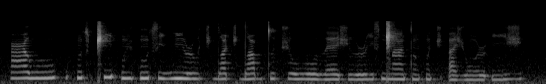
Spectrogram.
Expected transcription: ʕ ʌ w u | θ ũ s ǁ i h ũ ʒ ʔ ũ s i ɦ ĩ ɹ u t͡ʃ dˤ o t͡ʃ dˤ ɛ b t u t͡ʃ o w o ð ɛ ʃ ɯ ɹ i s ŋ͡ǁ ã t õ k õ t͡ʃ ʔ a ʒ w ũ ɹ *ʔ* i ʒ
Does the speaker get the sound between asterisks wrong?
no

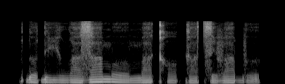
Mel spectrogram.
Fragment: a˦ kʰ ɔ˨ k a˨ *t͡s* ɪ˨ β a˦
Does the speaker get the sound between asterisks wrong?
no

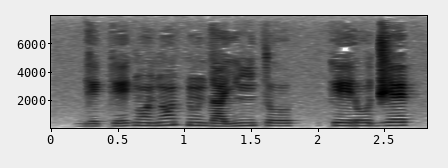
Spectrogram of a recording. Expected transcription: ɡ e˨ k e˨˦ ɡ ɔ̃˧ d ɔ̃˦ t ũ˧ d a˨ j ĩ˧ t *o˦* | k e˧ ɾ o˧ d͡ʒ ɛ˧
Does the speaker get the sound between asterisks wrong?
yes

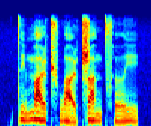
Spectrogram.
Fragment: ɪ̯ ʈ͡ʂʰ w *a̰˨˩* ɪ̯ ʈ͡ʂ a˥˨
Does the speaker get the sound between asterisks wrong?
no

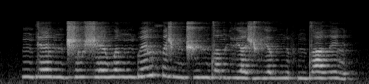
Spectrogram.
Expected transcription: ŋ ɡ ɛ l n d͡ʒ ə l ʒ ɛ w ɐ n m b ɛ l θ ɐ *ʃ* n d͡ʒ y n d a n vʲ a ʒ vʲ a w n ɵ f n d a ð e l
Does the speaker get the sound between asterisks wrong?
yes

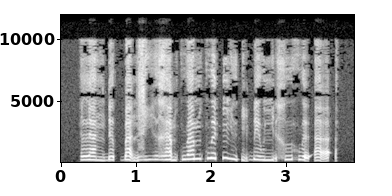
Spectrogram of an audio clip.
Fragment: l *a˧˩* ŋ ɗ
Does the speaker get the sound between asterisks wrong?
no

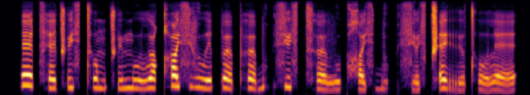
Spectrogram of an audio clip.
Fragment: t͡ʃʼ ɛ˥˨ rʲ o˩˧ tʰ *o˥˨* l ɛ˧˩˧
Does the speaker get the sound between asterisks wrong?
yes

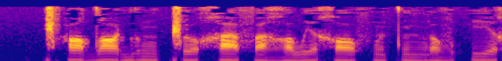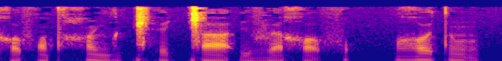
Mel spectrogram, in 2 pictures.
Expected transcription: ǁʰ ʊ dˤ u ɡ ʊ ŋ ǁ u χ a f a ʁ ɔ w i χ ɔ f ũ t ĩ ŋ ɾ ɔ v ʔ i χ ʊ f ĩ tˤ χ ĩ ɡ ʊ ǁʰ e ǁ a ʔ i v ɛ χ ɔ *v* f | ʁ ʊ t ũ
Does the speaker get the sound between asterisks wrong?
yes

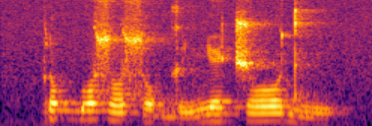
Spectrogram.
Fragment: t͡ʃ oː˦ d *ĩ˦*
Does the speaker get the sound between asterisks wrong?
yes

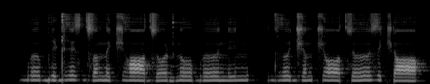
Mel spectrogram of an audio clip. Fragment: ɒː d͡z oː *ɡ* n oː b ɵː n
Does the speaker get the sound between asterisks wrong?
yes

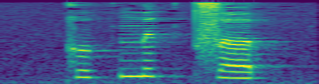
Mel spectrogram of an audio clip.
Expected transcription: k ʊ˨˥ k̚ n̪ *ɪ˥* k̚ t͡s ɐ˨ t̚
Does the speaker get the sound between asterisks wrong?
no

